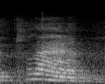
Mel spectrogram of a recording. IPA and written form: plæn (plan)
